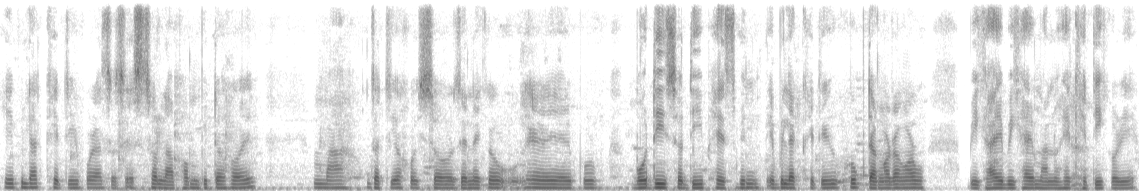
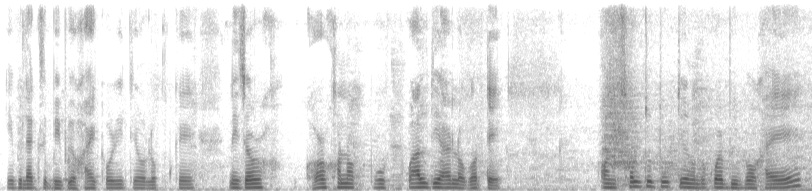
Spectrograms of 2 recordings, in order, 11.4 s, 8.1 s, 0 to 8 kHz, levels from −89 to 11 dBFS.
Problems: constant background noise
